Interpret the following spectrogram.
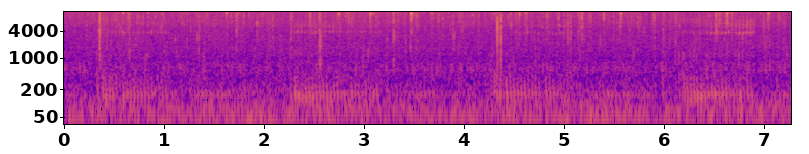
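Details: Deep, throaty purr of two domestic cats sleeping by a rainy window, swelling about every two seconds in four even pulses, backed by pouring rain and intermittent fireplace crackles.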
